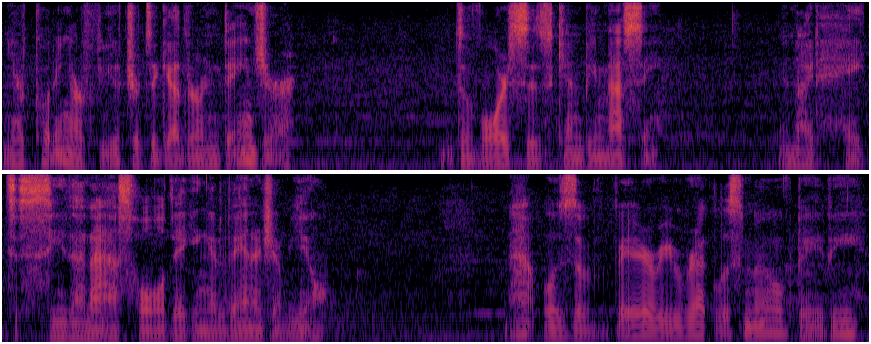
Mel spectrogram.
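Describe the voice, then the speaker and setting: A man's voice: on the low side, a little slow, gravelly, a little hiss or hum. A man acting an obsessive, unhinged stalker in an audio roleplay, cooing pet names and drawing out words between tenderness and anguish. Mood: disappointed, possessive. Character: obsessive, unhinged male stalker lover, sweetly possessive and menacing. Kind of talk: dramatic roleplay audio monologue.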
